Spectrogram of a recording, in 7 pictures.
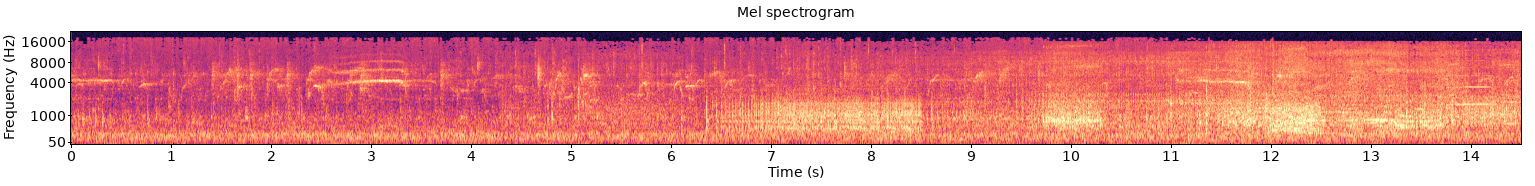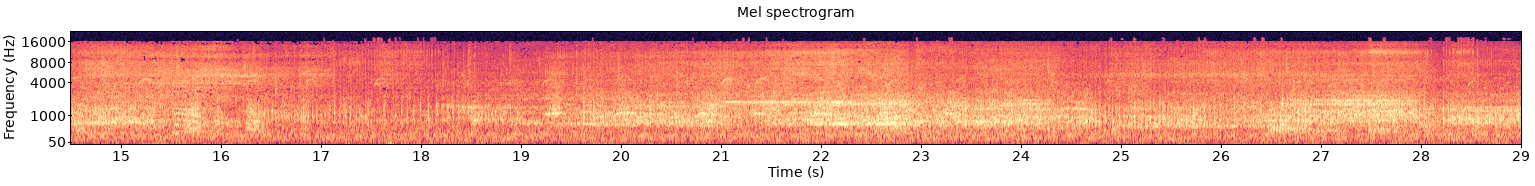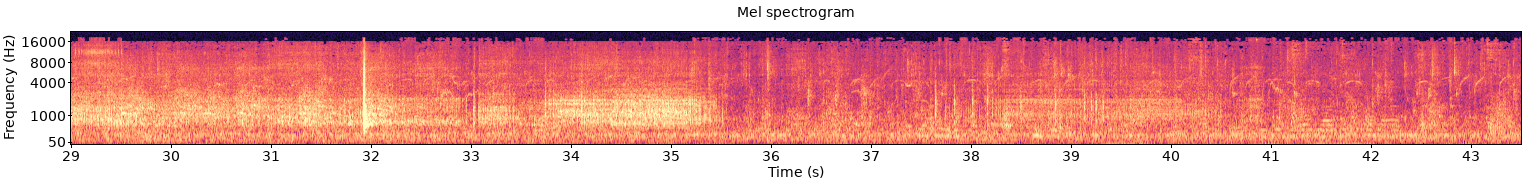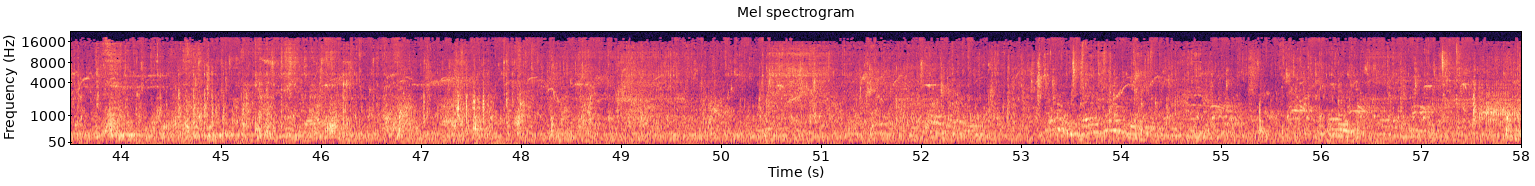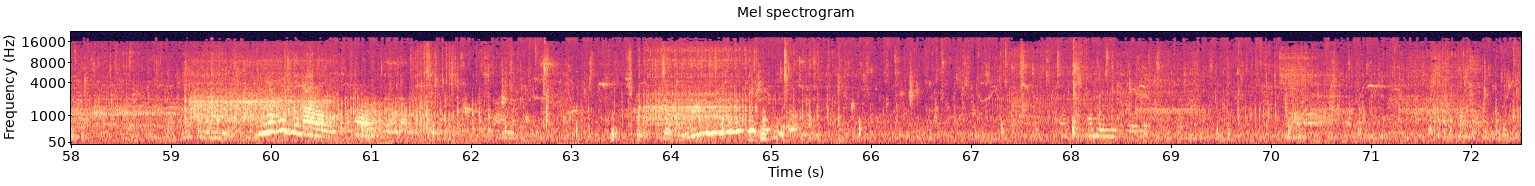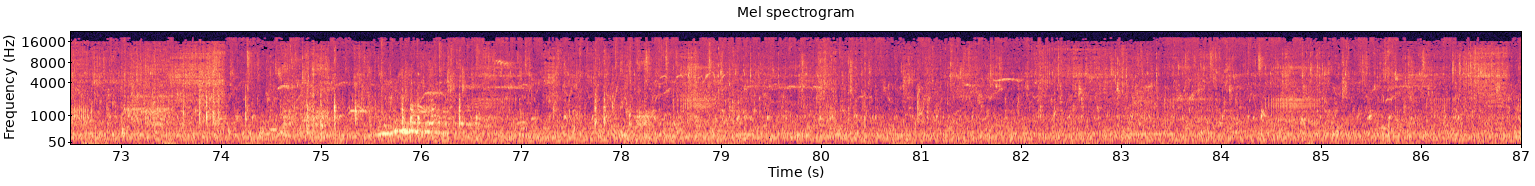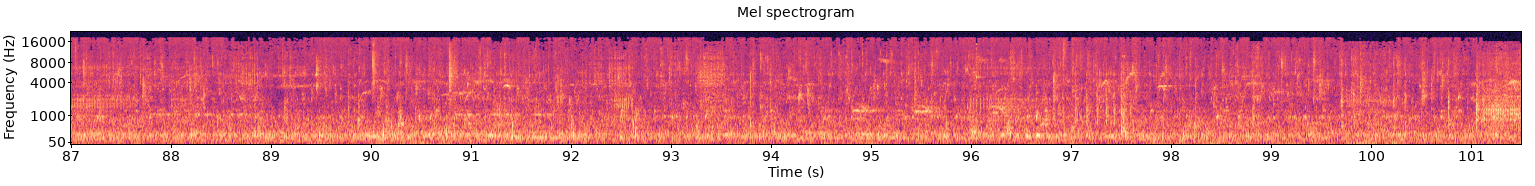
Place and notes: Miyaji Motomachi, Fukutsu, Fukuoka, Japan - Banners in Light Breeze at Miyajidake Shrine
An array of banners mounted on long bamboo canes turn in the breeze.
